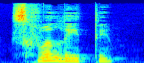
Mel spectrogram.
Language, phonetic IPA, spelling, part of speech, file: Ukrainian, [sxʋɐˈɫɪte], схвалити, verb, Uk-схвалити.ogg
- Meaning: to approve, to sanction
